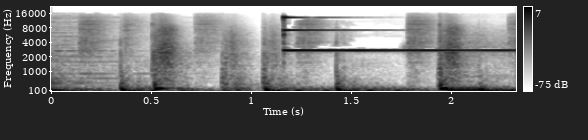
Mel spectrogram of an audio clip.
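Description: Upbeat background music with a steady beat. A bit over a second in, a single bright bell-like ding sounds over it and keeps ringing.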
